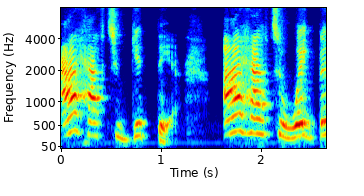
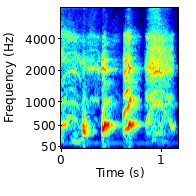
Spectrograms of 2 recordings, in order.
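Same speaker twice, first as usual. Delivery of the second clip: high squeal of laughter; laughing. Real, not acted. Speaker laughing at how she voices God. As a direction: crack up laughing.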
